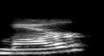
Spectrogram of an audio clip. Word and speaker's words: Moher: for the Cliffs of Moher. Is that how you say it? Yeah, Moher, Cliffs of Moher.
